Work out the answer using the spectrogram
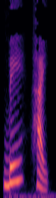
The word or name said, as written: bh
